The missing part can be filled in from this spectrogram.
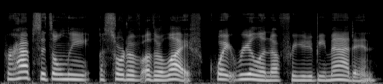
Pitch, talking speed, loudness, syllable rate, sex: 215 Hz, 250 wpm, -19 LUFS, 6.1 syllables/s, female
